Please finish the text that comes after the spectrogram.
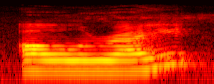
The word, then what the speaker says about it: all right: The last 4 have an L that comes after an A, and again, in order to sound more formal, I recommend pronouncing it subtly. Always, all right, already, although.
